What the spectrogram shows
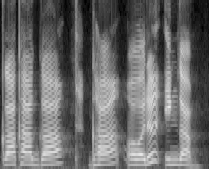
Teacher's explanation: ये कंठ का स्पर्श करते हैं, जो हमारा गला होता है ये उसका स्पर्श करते हैं। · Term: क वर्ग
